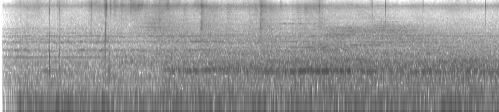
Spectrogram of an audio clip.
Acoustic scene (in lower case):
subway station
